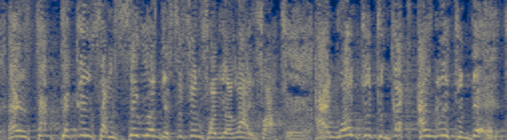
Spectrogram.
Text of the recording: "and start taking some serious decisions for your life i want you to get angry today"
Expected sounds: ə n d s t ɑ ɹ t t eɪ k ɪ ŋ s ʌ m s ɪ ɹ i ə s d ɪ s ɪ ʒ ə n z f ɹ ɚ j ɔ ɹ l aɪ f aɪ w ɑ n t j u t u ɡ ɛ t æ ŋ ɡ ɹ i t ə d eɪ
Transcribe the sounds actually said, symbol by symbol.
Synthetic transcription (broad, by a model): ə n s t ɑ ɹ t t eɪ k ɪ ŋ s ʌ m s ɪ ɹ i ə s d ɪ s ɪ ʃ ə n f ɹ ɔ j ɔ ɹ l aɪ f aɪ w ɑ n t j u t u ɡ ɛ t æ ŋ ɡ ɹ i t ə d eɪ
